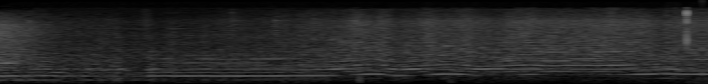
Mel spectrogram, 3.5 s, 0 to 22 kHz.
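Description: An HKS Nissan Skyline R32 race car that competed in an Australian series accelerates hard, its engine note rising and shifting in a steady, continuous roar at moderate distance.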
